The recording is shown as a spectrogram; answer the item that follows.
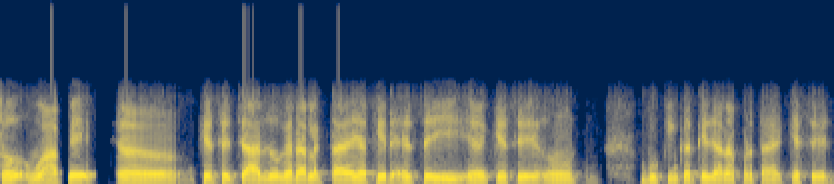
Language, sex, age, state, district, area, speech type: Hindi, male, 30-45, Uttar Pradesh, Ghazipur, rural, conversation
